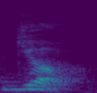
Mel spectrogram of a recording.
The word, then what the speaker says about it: yo: And yo in Spanish is pronounced like yo, like almost J-O, but it's a Y, and that means I.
